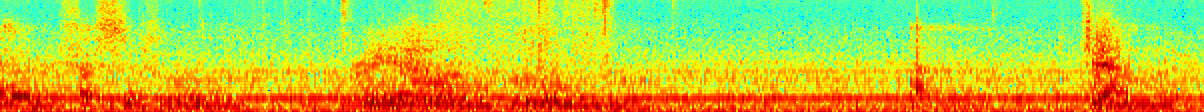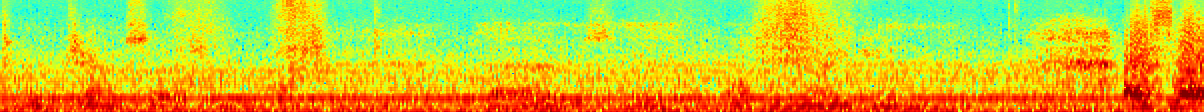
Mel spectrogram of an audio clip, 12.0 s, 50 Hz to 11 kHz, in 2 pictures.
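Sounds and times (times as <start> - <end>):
steady hum: 0.0 - 12.0
man's drawn-out vocal sound: 4.5 - 11.7.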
